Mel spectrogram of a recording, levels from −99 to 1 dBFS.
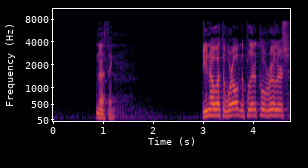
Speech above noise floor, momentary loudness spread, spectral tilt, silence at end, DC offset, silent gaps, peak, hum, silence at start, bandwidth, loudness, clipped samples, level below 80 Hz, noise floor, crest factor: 47 dB; 13 LU; -4 dB/octave; 0 s; under 0.1%; none; -22 dBFS; none; 0.85 s; 7.6 kHz; -38 LUFS; under 0.1%; -78 dBFS; -85 dBFS; 20 dB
